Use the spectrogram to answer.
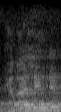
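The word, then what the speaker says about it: Haberlandt: Land, টিটা কিন্তু silent, উচ্চারণটা ল্যান্ড, টিটা সাইলেন্ট।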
